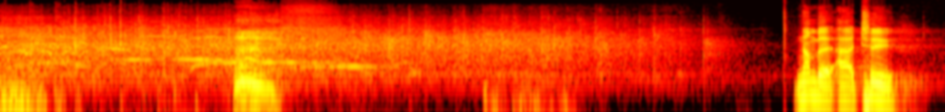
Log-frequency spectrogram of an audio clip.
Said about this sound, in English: Now, I'm not going to preach any better than this, so maybe that's a good time for a clap offering if you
